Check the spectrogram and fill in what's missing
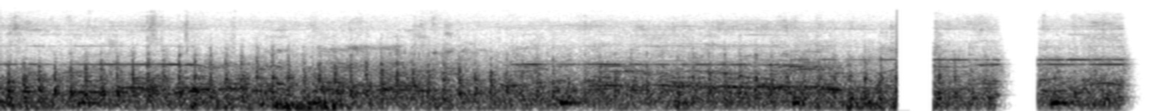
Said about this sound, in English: You got the chopper up there.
